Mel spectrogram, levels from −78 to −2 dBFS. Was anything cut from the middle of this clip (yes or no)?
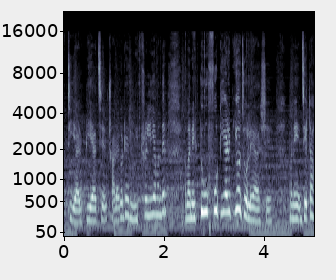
yes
